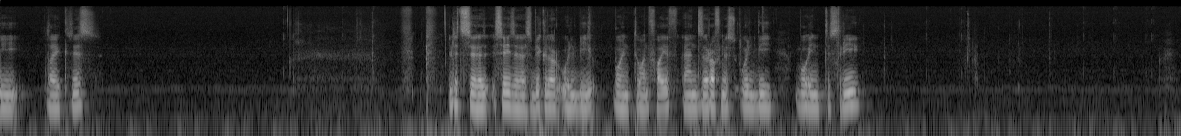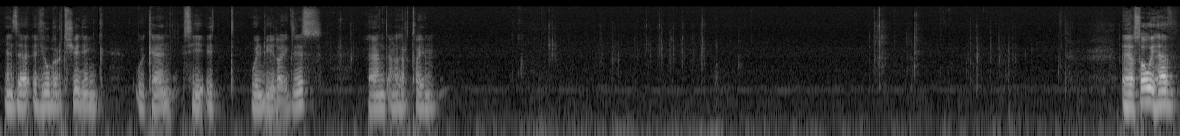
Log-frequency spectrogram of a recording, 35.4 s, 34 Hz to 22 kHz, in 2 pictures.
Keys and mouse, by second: 5.0-8.1 drag, 10.0-11.8 drag, 13.8-15.7 drag, 15.7 click, 16.1-20.8 drag, 22.5 ctrl+r, 25.9 KP_Subtract, 26.6 Tab, 27.1 KP_Subtract, 28.9-30.5 middle drag, 31.2 middle click, 31.4 middle click, 31.5 middle click, 31.7-33.4 right drag, 32.2 Tab, 32.6 Tab, 33.8 middle click.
